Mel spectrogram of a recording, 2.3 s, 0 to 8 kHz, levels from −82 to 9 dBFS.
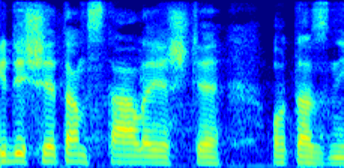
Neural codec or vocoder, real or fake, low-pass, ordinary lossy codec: codec, 16 kHz, 6 kbps, DAC; fake; none; none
